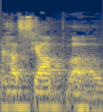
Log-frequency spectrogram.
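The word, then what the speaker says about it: Kassapa: the lord and when kasyapa was lord was the lord we learned at one point that kasyap was the proper pronunciation i'll say was the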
